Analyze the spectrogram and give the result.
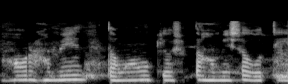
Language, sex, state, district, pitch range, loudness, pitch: Hindi, female, Uttar Pradesh, Hamirpur, 190-205 Hz, -18 LUFS, 195 Hz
